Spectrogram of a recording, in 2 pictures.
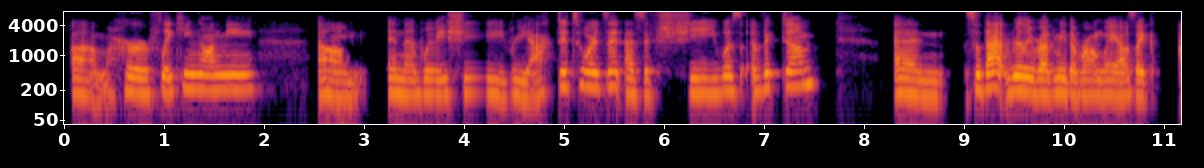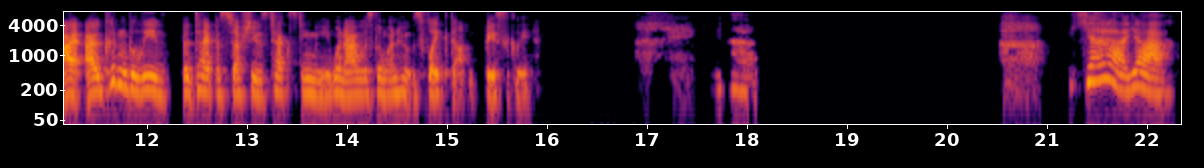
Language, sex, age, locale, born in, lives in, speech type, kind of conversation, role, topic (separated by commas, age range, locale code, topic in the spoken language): English, female, 40-44, en-US, United States, United States, conversation, advice, user, How do I handle a close friend's betrayal?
